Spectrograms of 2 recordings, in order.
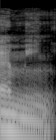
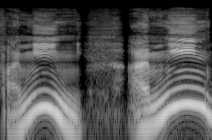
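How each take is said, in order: First: Said in the usual way. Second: High, loud exclamation from the guests; shouted amen. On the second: A narrator's reading. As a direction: cry it out, rising higher and louder. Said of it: "Это закричали званые гости".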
